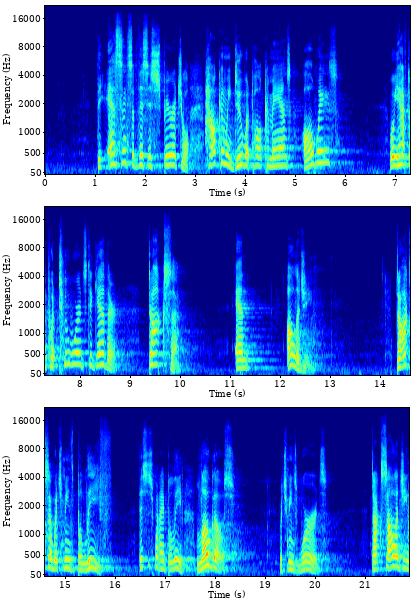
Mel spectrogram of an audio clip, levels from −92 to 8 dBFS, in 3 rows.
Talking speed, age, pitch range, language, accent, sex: 105 wpm, 50-69, 180-235 Hz, English, American, male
